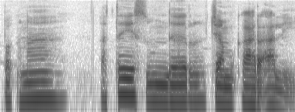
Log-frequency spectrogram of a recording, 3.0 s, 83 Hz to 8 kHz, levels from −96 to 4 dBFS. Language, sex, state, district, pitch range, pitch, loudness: Hindi, male, Chhattisgarh, Jashpur, 120-140 Hz, 130 Hz, -28 LUFS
